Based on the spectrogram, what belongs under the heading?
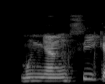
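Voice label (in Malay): "menyangsikan", Malay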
